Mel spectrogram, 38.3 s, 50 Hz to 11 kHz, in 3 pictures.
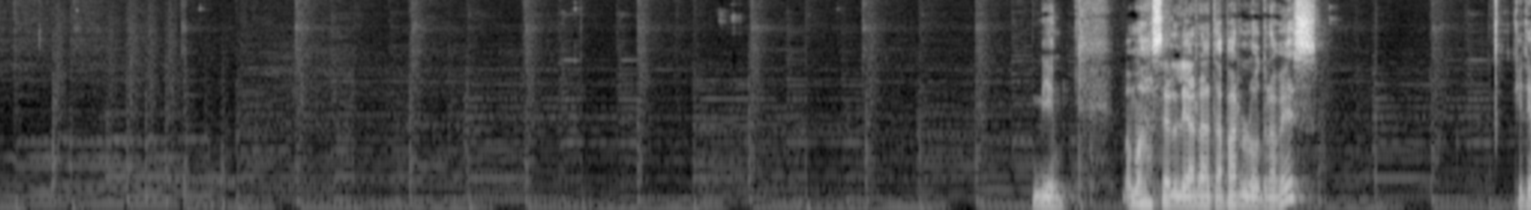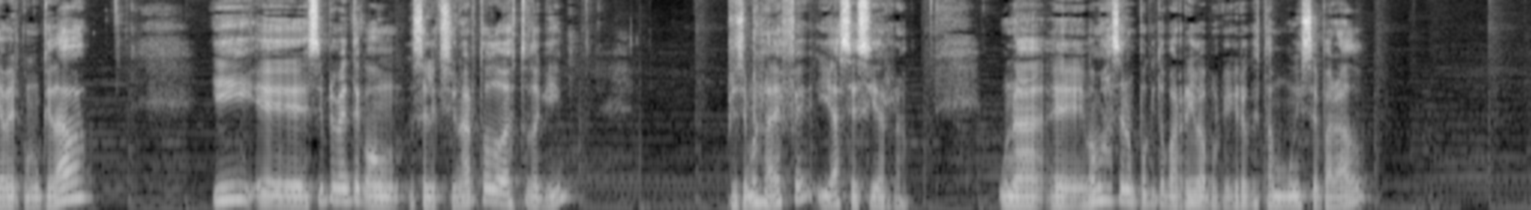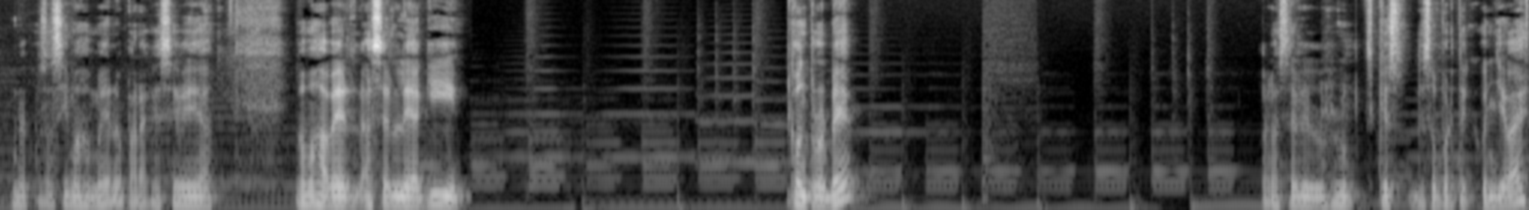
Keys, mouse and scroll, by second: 0.8-1.4 scroll up 6, 1.6 middle click, 6.0 click, 6.9 middle click, 9.2-9.6 scroll down 2, 9.9 Tab, 10.3 scroll down 1, 10.9 right click, 11.2 Tab, 11.8 scroll up 2, 13.6 click, 14.4 right click, 15.6 click, 16.5 right click, 16.8 alt+shift+right click, 17.0 right click, 19.0 f, 19.8 middle click, 22.0 middle click, 23.7 click, 27.7 middle click, 29.3 right click, 29.9 alt+shift+right click, 30.1 right click, 32.0 ctrl+b, 36.9 scroll down 2, 37.2 middle click, 37.9-38.2 scroll up 2.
